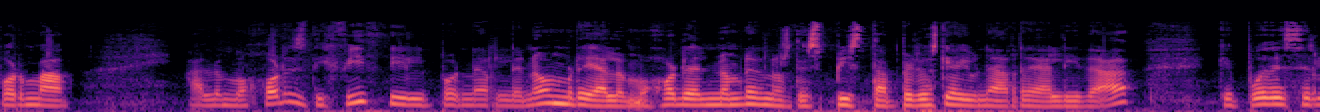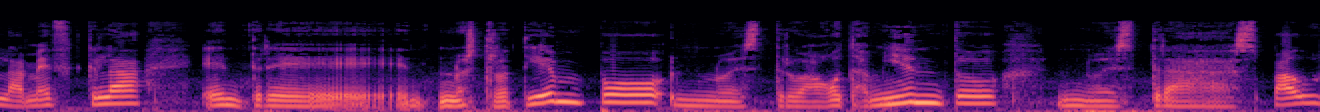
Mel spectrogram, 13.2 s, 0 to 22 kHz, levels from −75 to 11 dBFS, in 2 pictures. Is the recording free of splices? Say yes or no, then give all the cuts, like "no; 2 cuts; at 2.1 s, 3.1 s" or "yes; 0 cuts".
no; 2 cuts; at 4.7 s, 6.6 s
